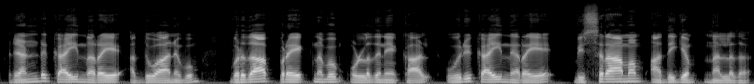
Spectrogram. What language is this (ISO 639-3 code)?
mal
